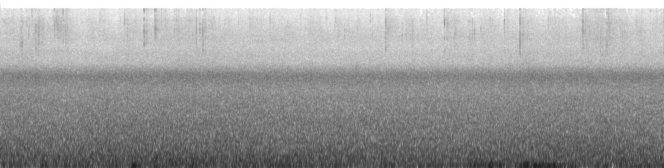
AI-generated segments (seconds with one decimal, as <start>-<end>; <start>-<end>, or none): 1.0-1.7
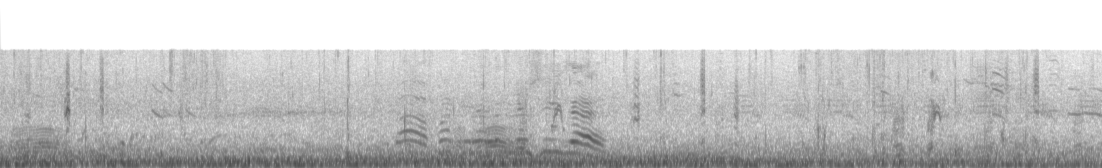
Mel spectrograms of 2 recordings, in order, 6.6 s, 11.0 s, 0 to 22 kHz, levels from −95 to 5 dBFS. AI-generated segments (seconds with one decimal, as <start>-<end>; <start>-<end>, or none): none

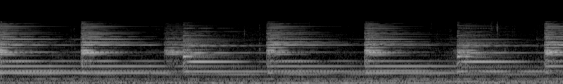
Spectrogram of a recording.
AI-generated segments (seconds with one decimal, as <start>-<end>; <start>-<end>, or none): none

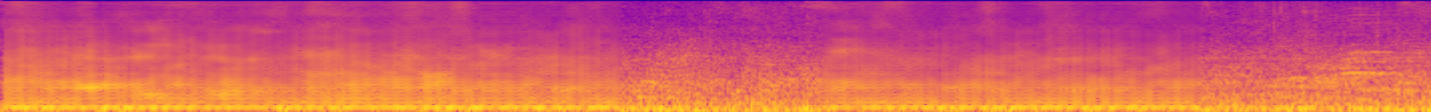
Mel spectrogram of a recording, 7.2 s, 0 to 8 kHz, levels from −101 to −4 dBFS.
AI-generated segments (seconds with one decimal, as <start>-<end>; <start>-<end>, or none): 0.0-3.1; 4.1-6.0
